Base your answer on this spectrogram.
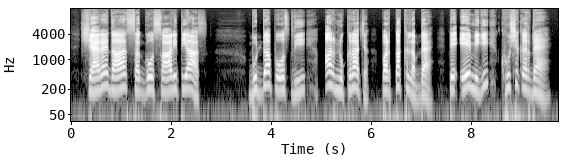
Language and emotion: Dogri, happy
